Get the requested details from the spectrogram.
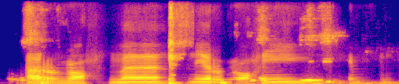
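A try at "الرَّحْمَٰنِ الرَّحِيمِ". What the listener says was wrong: Rohnya tebalkan Pak ya. Ar-Rahmanir-Rahim.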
